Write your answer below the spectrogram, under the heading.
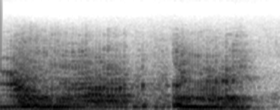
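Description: lion roaring

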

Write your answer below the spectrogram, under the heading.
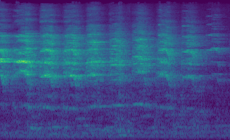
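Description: falcon calling

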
